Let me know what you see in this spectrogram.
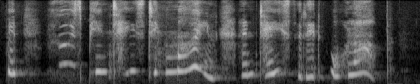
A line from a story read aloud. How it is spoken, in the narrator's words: cried the poor little teeny-tiny bear in a teeny-tiny voice, with the tears running down his teeny-tiny face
